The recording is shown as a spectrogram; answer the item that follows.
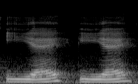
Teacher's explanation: when we move from the high front e vowel to the a vowel EA EA there should just naturally be a little gliding Y sound that happens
